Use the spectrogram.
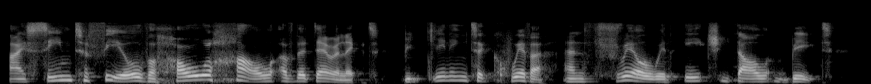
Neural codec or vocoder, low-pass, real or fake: codec, 16 kHz, 2 kbps, X-Codec, HuBERT features, trained on balanced general audio; 7.2 kHz; fake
